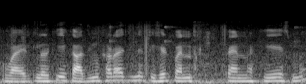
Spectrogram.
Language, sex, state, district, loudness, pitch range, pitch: Hindi, male, Delhi, New Delhi, -16 LUFS, 145-165 Hz, 155 Hz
